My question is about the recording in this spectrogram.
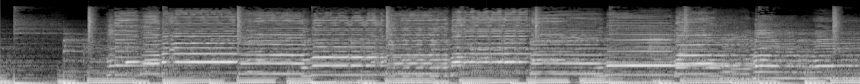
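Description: Blues instrumental break: a harmonica solo of long held notes coming in about a second in, over a repeating bass and guitar riff.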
